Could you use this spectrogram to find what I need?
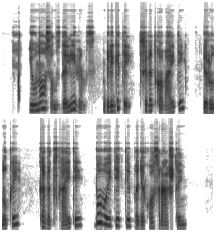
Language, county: Lithuanian, Utena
